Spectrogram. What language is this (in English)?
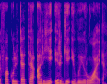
Lithuanian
